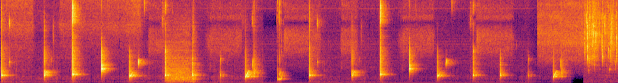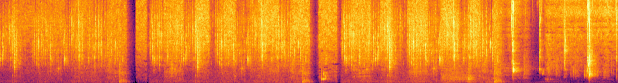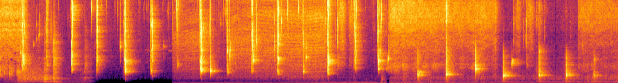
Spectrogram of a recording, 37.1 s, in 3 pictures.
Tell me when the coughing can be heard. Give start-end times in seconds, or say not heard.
not heard.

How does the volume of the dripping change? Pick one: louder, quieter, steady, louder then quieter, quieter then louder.
quieter then louder.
